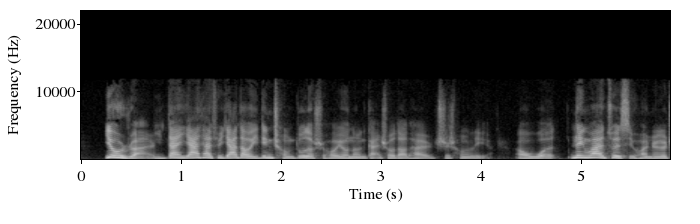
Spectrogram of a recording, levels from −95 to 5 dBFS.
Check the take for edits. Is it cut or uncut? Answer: cut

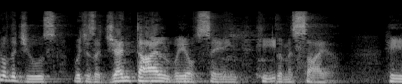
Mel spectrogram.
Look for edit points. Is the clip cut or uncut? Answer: cut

